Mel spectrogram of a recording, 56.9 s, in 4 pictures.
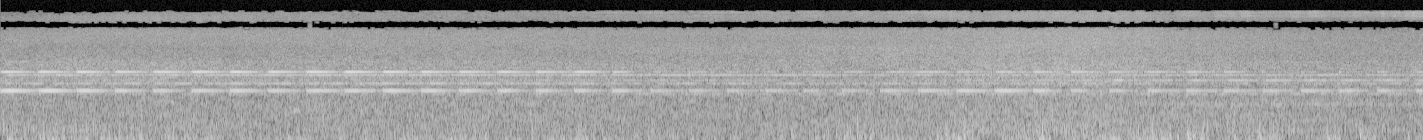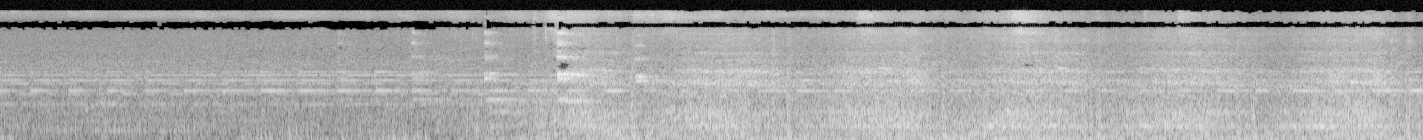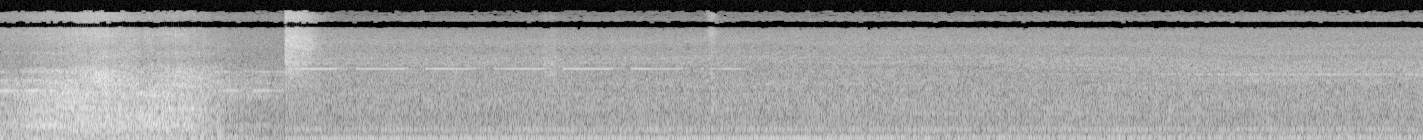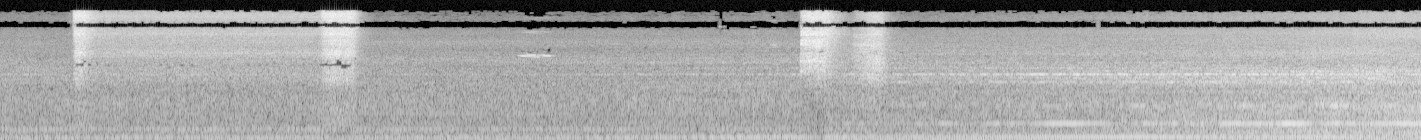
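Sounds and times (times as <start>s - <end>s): train wheels clattering on rails: 0.0s - 31.8s
short bursts of hiss: 43.4s - 46.4s.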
